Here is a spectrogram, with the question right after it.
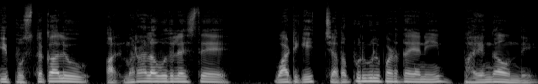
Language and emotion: Telugu, fearful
